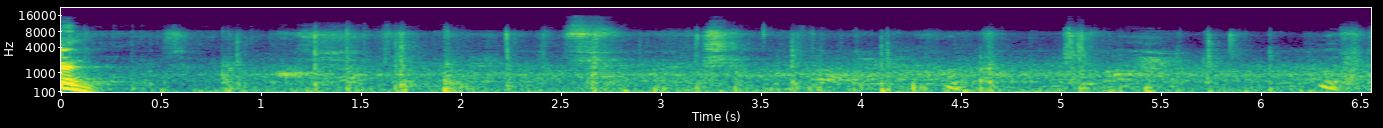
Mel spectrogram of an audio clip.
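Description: Footsteps of athletes in trainers bounding and running up concrete stairs: a quick, irregular series of light footfalls and thuds on the steps.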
